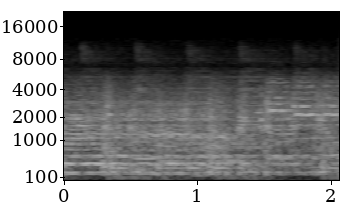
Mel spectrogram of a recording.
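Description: Live rock band playing, with electric guitar strumming to the fore over a steady beat.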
